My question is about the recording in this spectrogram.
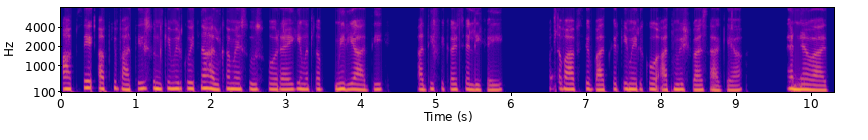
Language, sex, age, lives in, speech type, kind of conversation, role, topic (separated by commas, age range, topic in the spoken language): Hindi, female, 20-24, India, conversation, advice, user, ब्रेकअप के बाद मैं अपना आत्मविश्वास फिर से कैसे हासिल कर सकती/सकता हूँ?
